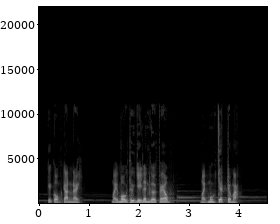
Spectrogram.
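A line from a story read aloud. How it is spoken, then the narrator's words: Fierce yelling. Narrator (Vietnamese): Ông khuôn mặt dữ tợn quát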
